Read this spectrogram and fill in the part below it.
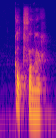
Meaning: nominal owner of a vehicle, organisation or bank account, who was put there in order to hide the identity of the real owner from criminal prosecution; dummy, man of straw, front
- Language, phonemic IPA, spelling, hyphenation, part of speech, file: Dutch, /ˈkɑtˌfɑ.ŋər/, katvanger, kat‧van‧ger, noun, Nl-katvanger.ogg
